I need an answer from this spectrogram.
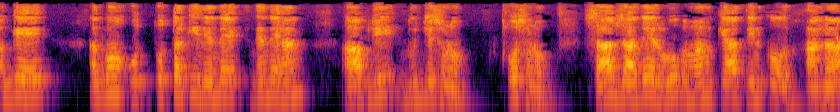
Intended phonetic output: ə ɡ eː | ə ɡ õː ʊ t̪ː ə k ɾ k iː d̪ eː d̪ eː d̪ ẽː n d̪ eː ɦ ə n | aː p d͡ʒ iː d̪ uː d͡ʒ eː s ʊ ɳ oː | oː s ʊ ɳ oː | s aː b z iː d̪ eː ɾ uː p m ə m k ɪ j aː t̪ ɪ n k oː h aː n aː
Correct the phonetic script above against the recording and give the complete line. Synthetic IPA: ə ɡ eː | ə ɡ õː ʊ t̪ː ə ɾ k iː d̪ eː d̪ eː d̪ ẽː n d̪ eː ɦ ə n | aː p d͡ʒ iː d̪ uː d͡ʒ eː s ʊ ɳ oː | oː s ʊ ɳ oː | s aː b z aː d̪ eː ɾ uː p m ə m k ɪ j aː t̪ ɪ n k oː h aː n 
